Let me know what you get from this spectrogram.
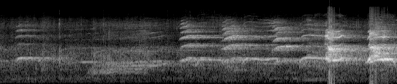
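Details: A litter of German Shorthaired Pointer pups at six weeks whimpers in drawn-out, high, tonal whines that build in loudness, ending with two sharp yelps.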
